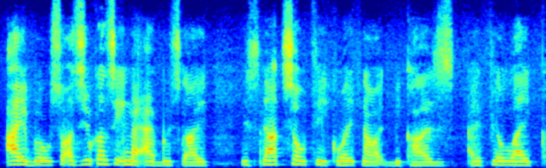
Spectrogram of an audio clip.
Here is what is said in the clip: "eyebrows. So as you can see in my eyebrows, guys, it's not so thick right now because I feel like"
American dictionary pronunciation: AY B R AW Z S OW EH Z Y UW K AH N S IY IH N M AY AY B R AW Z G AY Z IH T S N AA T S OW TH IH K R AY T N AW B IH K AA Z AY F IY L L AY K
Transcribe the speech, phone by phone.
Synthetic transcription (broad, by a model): AY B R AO S OW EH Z Y UW K AH N S IY IH N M AY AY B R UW S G AY IH T S N AA T S OW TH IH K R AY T N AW B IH K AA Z AY F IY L L AY K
